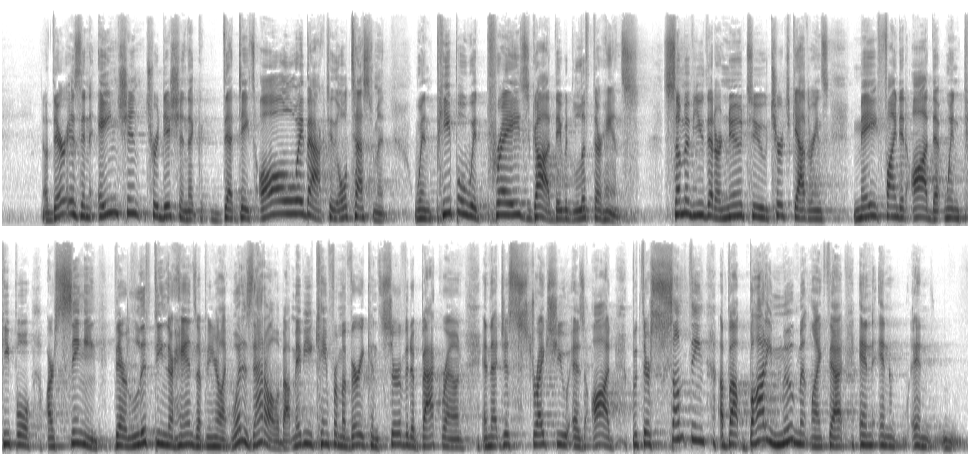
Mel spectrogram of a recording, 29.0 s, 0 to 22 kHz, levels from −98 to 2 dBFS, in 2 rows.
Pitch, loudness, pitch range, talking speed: 175 Hz, -23 LUFS, 155-195 Hz, 180 wpm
